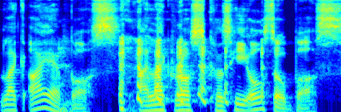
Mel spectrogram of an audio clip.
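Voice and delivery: clumsy fake Russian accent. Praising Ross, speaking in a bad Russian accent. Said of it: "that's some pretty bad Russian accents".

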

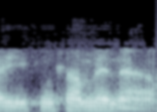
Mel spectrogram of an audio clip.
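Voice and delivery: usual speaking voice

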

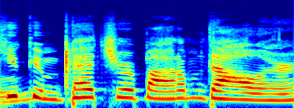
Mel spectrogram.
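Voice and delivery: loud put-on woman's voice.

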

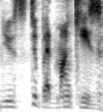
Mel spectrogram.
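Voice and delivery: put-on cartoon villain voice. Talking with a friend about Frieza's voice actress, quoting the villain: Frieza impression. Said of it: "it's fucking Frieza".

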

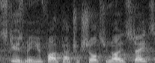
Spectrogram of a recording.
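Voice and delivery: quick put-on British accent. Retelling how a man in a suit approached him outside a pub, British accent. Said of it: "British accent".

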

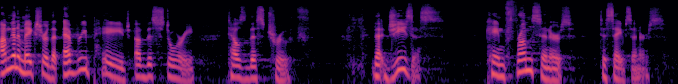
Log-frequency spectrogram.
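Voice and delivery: sly, self-assured, soft, knowing tone. Retelling how the gospel writer, starting with the genealogy, spoke with a little smirk. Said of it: "With a little smirk on his face".

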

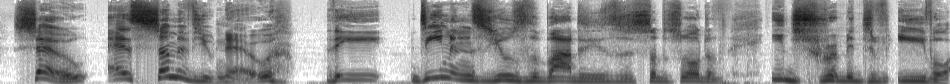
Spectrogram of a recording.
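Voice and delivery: slow, put-on British accent. Explaining the horror-movie shot to viewers: British Bill Cosby voice. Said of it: "I sound like a British Bill Cosby".

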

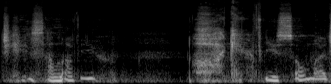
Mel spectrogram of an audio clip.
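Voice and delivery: mock hushed, breathy, tearful crying whisper. Retelling a woman crying at the feet of jesus, imitating someone crying. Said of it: "And she begins to cry".

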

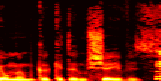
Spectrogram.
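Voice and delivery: put-on thick New York accent. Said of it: "his New York accent was so thick".

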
